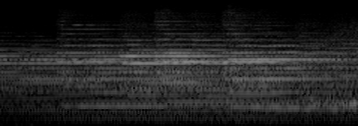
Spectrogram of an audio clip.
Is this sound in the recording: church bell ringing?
yes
